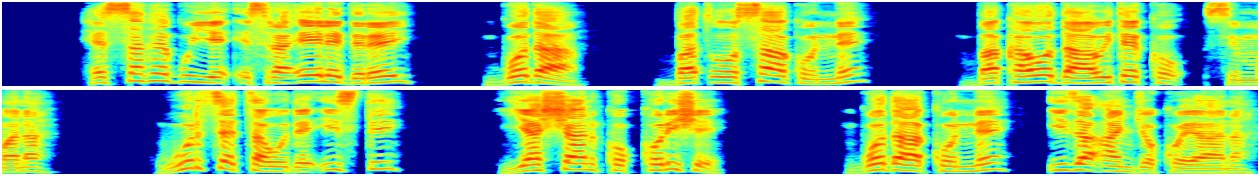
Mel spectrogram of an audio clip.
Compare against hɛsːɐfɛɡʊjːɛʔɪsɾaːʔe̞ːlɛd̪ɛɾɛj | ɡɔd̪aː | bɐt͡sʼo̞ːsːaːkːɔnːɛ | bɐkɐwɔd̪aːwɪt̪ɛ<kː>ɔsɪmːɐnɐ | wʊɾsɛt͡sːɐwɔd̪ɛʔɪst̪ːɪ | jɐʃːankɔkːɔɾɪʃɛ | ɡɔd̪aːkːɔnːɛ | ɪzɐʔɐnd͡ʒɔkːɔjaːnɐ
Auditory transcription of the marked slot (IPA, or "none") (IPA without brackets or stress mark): kː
